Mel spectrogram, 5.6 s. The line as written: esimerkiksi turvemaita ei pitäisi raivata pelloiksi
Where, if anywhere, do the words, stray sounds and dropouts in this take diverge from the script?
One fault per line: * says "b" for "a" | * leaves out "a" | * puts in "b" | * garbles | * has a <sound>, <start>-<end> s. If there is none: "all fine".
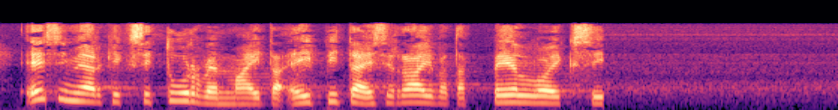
all fine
